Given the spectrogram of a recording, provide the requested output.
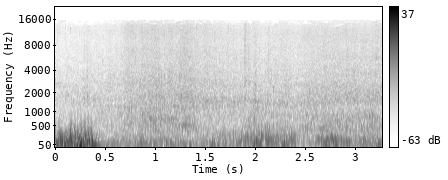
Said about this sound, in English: Do you hear the ocean? Yeah, you should because, you know, microphones. Anyway, the ocean is really cool because it smells like fish and salt.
